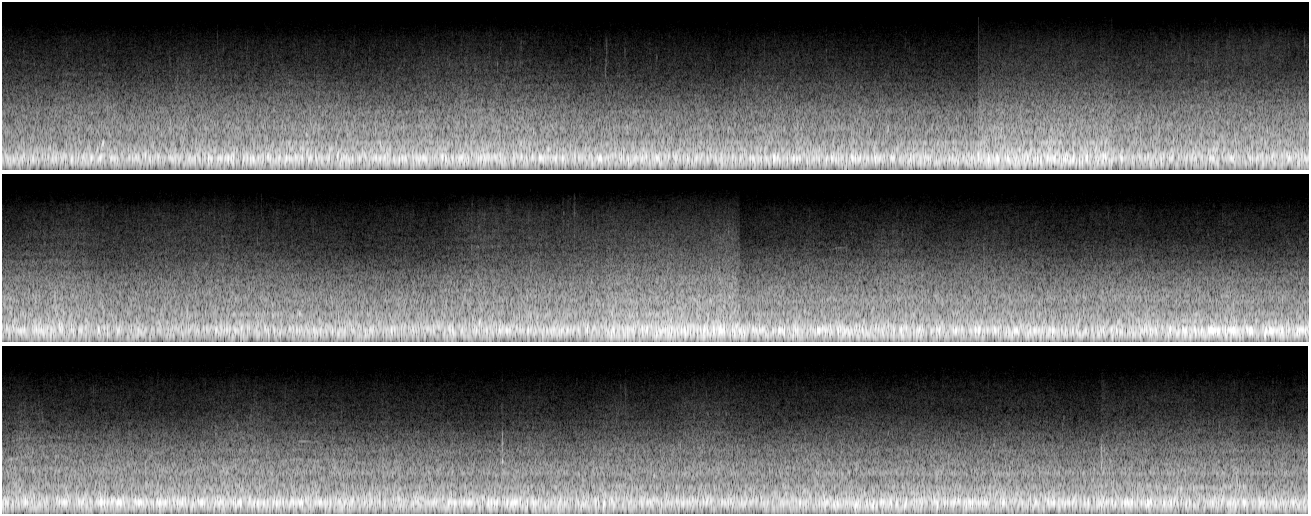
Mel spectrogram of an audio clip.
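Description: Low steady drone of a large ship's diesel engines across the water, mixed with wind rumbling on the microphone.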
